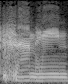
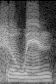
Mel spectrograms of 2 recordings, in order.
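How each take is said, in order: First: The word is said as sam-hain, following the spelling. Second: The word is said as so-en, without the h. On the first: This is the common way most people say it. The speaker calls it wrong. "when people pronounce Samhain instead of" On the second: This is the traditional Celtic way to say it. The speaker calls it right. "There's a proper way to pronounce it"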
